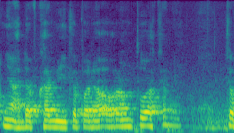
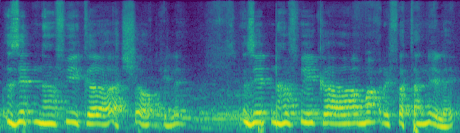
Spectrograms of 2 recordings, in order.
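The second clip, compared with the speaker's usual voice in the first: weeping prayer; 5 semitones higher than usual. Real, not acted. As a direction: let the longing spill over into real tears. (doa sambil menangis terisak)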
